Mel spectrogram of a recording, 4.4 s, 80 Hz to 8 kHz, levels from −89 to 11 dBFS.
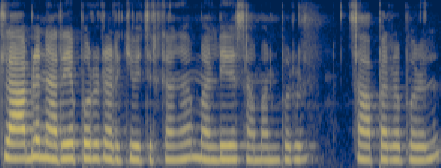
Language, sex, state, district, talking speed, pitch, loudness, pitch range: Tamil, female, Tamil Nadu, Nilgiris, 135 wpm, 240 Hz, -17 LUFS, 235-255 Hz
